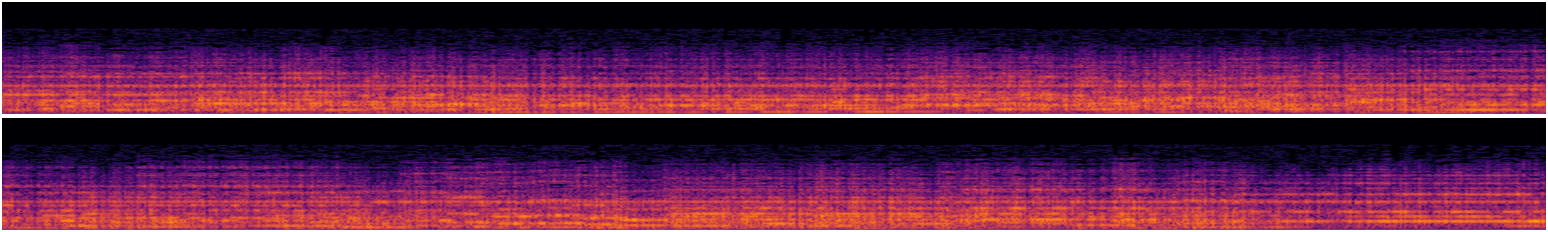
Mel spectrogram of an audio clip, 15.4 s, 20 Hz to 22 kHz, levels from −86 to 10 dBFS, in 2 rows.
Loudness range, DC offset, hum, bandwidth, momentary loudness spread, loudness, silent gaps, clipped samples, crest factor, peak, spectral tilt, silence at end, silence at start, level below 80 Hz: 2 LU; 0.9%; none; 8.4 kHz; 3 LU; -20 LUFS; none; under 0.1%; 14 dB; -6 dBFS; -8.5 dB/octave; 0 s; 0 s; -50 dBFS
